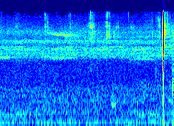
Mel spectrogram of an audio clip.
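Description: Near silence: faint outdoor background with a steady, high-pitched insect trill, like crickets.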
